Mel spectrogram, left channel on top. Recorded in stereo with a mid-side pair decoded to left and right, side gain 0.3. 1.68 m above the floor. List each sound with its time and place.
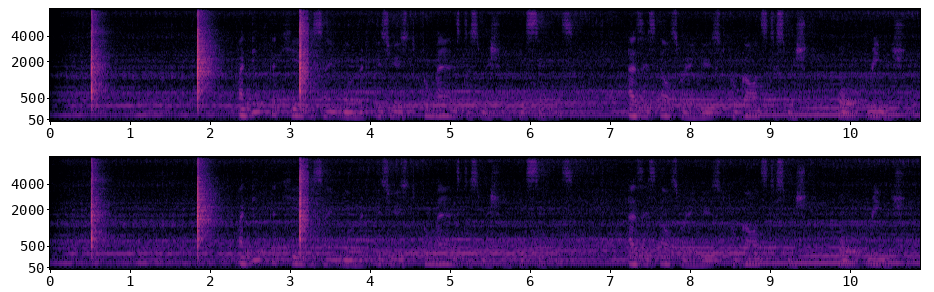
0.5 s a clap: 30° left, 1.2 m
2.4 s a man speaking: 40° left, 6 m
